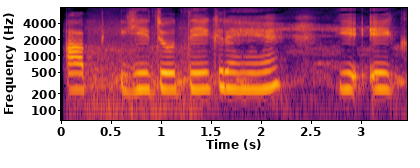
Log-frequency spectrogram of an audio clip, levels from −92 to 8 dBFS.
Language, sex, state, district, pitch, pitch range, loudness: Hindi, female, Rajasthan, Bikaner, 245 Hz, 240-255 Hz, -16 LUFS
